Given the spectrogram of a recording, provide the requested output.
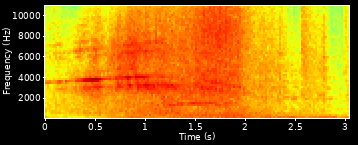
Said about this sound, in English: As he ran, he suddenly heard a high-pitched screech. Looking overhead, he saw that the UMF Air Force had arrived. Their sonic jets moved so fast he could barely see them.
